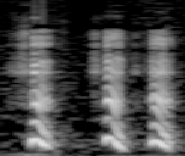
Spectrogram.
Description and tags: regular show style laugh
mimicking some things usually heard in "regular show"
voice, show, regular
